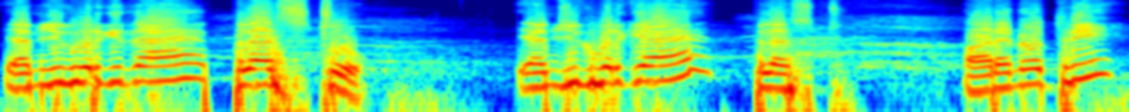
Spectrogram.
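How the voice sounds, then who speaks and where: A man's voice: sits high, expressive, a little fast, a little mellow, rough recording. A man teaching a chemistry class, coaxing students with questions and repeating their answers. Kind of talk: classroom lecture.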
